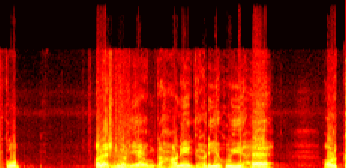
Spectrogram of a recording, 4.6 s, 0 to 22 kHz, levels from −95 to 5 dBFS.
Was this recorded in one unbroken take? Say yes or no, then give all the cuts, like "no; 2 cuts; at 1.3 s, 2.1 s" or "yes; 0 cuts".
no; 1 cut; at 2.0 s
